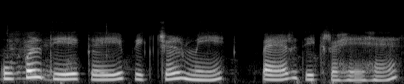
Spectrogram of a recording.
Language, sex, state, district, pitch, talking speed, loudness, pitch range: Hindi, female, Assam, Kamrup Metropolitan, 235 Hz, 135 wpm, -18 LUFS, 215-265 Hz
